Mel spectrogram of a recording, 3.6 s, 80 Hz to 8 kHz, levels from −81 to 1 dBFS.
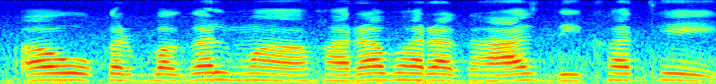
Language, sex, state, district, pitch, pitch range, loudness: Chhattisgarhi, female, Chhattisgarh, Raigarh, 225 Hz, 210-230 Hz, -16 LUFS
